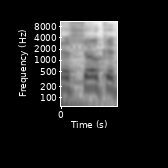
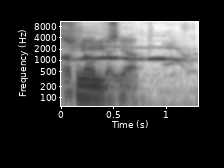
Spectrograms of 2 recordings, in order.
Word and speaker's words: Ahsoka: like the new series, Ahsoka, Ahsoka, is that how you pronounce it? Yeah, Ahsoka. Yeah, I didn't watch the show.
